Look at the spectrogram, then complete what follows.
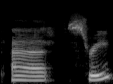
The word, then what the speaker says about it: Sri: Sri, I hope I'm pronouncing your name correctly.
